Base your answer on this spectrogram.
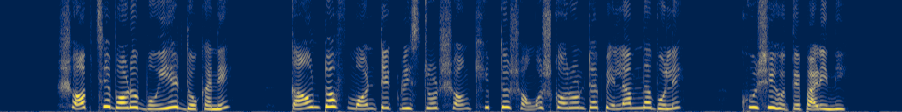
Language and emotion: Bengali, sad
